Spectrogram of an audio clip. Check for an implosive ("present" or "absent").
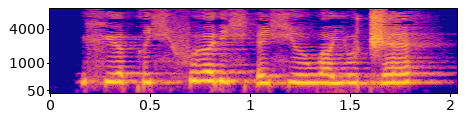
absent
